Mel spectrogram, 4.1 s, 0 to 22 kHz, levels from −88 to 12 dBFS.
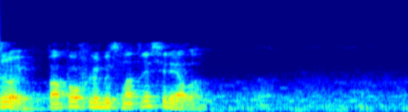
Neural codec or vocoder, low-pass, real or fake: codec, 16 kHz, 8 kbps, FunCodec, trained on Chinese and English, 25 frames a second; 5.4 kHz; fake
